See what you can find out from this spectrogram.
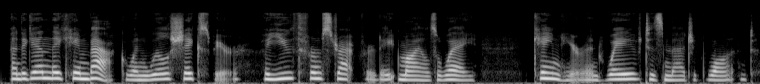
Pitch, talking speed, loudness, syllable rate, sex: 230 Hz, 175 wpm, -16 LUFS, 4.9 syllables/s, female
